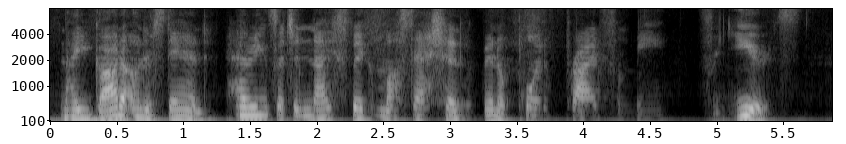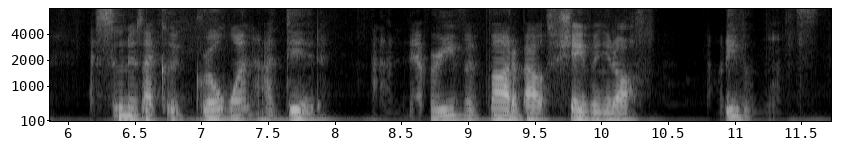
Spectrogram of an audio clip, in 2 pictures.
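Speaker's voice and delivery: put-on Southern accent; storytelling with a Southern twang; Walter. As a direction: tell it earnestly in a Southern accent. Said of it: "giving him a southern accent".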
